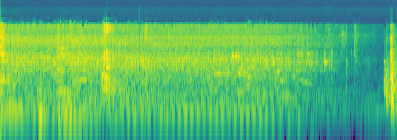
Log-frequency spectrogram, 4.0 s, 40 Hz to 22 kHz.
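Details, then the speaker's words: Honda Vario 125 scooter, revved with brake held: rapid rattly knocking from the CVT, fading as revs drop, worse under load while riding, quiet at idle; caused by worn rear pulley shaft from incorrect part replacement. "kurang lebihnya seperti itu ya kawan jadi ketika kita tekan rem lalu kita gas dia bunyi kroto krotok krotok tapi lebih parah lagi ketika pas di jalan"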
